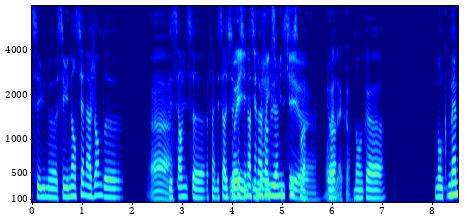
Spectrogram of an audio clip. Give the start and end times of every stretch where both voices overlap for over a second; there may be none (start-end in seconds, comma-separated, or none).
3.9-6.4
